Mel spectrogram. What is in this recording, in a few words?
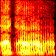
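"echo", announcer voice; Source Engine; bshift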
